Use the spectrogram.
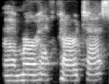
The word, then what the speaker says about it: AmeriHealth Caritas: AmeriHealth Caritas is where we are now. Thank you for pronouncing it correctly.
